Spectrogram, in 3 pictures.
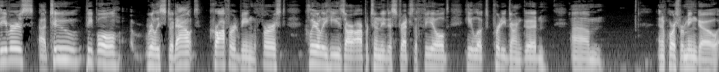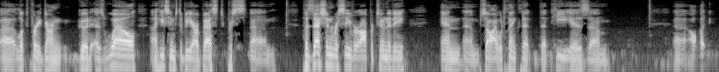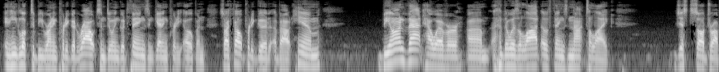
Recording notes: Here’s the one I recorded last night on the way home from the UC Davis game.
